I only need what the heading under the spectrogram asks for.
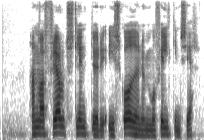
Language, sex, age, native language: Icelandic, male, 13, Icelandic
